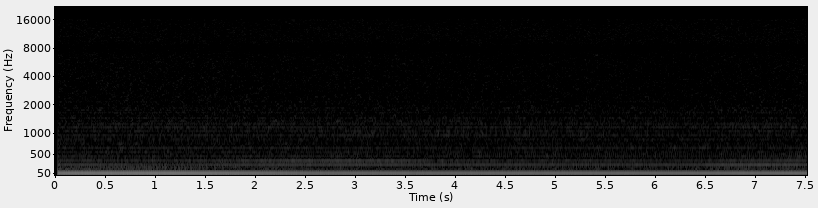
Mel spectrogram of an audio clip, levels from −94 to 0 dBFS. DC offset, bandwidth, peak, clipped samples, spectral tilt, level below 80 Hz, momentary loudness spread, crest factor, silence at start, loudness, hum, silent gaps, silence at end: under 0.1%; 16.5 kHz; -50 dBFS; under 0.1%; -4.5 dB/octave; -60 dBFS; 5 LU; 10 dB; 0 s; -63 LUFS; none; none; 0 s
